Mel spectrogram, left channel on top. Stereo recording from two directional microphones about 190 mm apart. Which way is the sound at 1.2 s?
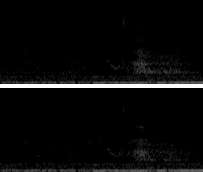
10° left (ahead or behind).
